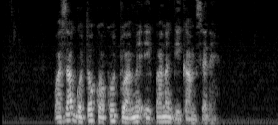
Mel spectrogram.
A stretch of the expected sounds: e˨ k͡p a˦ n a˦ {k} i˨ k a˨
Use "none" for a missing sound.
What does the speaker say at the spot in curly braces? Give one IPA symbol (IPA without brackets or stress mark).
ɡ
